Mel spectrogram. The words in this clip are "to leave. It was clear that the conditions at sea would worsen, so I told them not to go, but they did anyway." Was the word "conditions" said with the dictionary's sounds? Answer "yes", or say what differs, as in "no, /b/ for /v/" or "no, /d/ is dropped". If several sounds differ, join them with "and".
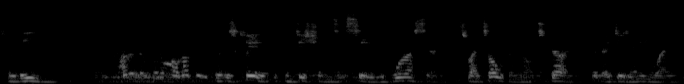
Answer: yes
